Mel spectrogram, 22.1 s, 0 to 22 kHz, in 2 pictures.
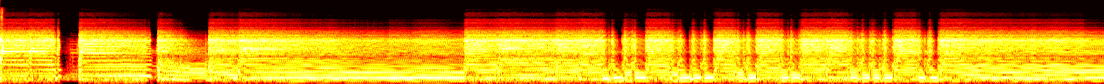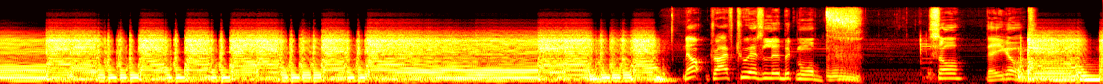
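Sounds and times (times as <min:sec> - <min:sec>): distorted electric guitar chords: 0:00.0 - 0:17.8, 0:21.2 - 0:22.0.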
